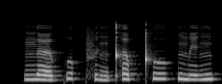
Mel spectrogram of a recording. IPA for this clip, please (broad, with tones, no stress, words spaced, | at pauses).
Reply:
n̪œː˨˩kʷɐ˧p̚fɪ˨˩ŋt̪ʰɐ˧p̚ kʰuː˧k̚ mɪ˨˧ŋ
